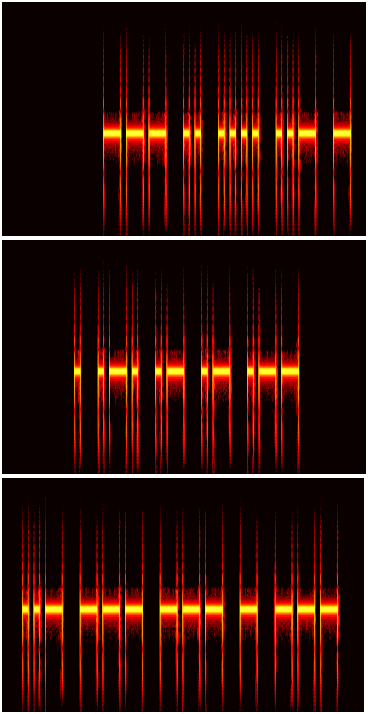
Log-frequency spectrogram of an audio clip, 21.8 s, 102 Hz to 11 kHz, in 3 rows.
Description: Morse code, heard as a keyed tone, about 10 wpm, 800 Hz. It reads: OIHUT ERAAW UOOTO
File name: CW / DET / 1 3 1500C S B 10wpm 3335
